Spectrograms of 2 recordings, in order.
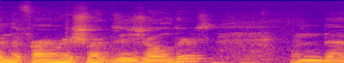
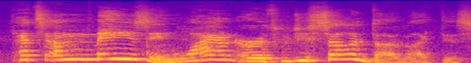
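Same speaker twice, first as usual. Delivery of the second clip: amazed guy; 11 semitones higher, 4 dB louder than usual. Retold or imitated. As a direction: sound like you can't believe it. Guy amazed at the talking dog.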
